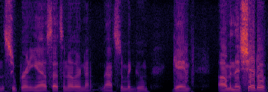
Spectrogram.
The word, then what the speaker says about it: Natsume: It's called Shadow of the Ninja, and it's made by, and I don't know if I'm pronouncing this right, Natsume maybe? Natsume, that's how I usually say it. Yeah, it's Natsume. They make, I gotta tell you, they make quality games.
